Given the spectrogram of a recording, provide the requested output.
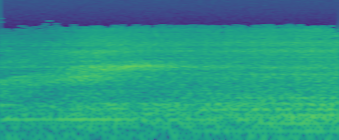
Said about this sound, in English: Progress is the sound of a motor, the hum of a turbine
